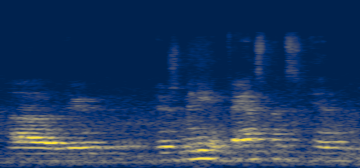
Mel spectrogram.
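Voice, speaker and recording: Recorded from a distance with noticeable background noise, this clip captures an older man, once an air traffic controller, giving a casual public talk about his working life in a big, echoing museum hall. His mid-pitched voice is plain and hesitant, and his delivery stays flat.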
